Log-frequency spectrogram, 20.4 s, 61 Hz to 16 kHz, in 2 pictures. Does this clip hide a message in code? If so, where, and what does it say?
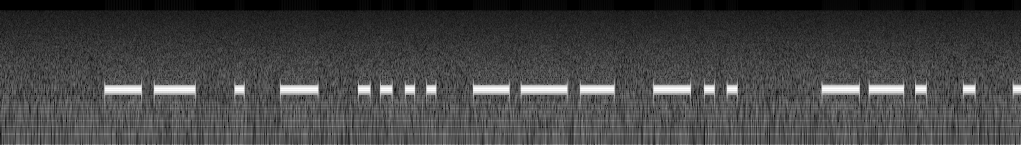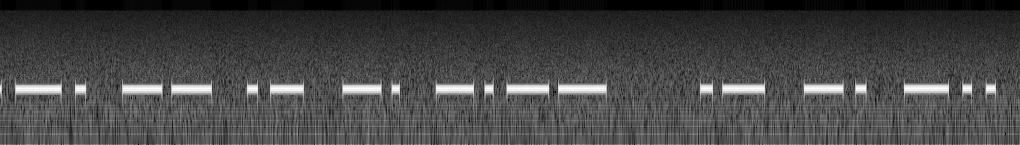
Yes: Morse code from 1.0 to 20.2 s, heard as a keyed tone, hand-sent with a straight key, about 11 wpm, 530 Hz. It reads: METHOD GERMANY AND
